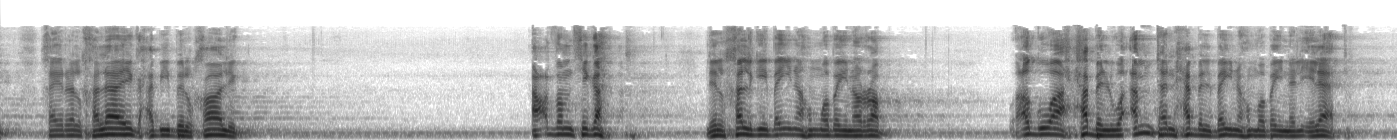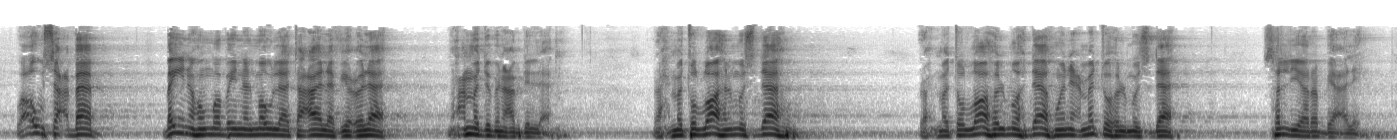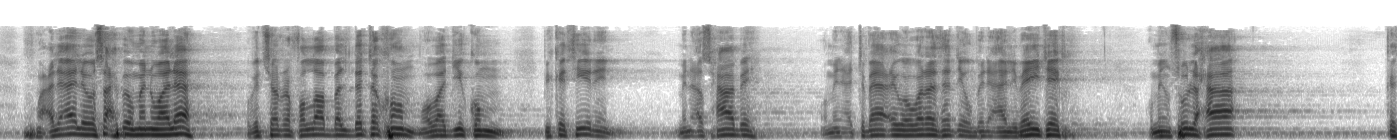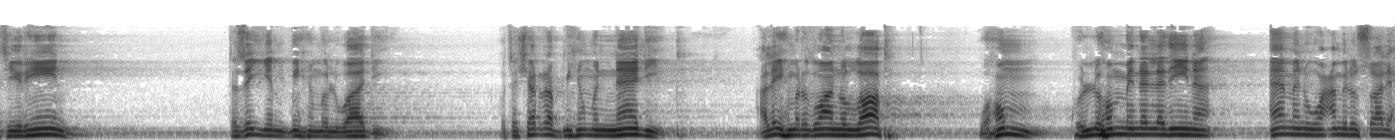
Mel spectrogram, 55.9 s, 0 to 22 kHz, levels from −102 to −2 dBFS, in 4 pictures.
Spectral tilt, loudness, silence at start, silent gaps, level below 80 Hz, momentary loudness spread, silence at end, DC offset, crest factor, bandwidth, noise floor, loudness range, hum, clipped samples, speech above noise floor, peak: -5.5 dB/octave; -21 LUFS; 0 s; none; -64 dBFS; 15 LU; 0 s; under 0.1%; 20 dB; 11 kHz; -52 dBFS; 6 LU; none; under 0.1%; 33 dB; -2 dBFS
